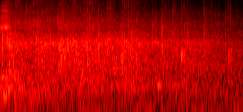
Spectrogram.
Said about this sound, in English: You can applaud.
